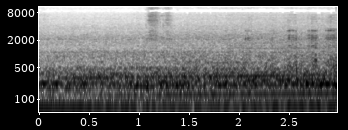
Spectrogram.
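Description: A wrecked Subaru BRZ lugs along in too high a gear, giving a deep, steady low engine drone and rumble heard from inside the cabin, with no talk.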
